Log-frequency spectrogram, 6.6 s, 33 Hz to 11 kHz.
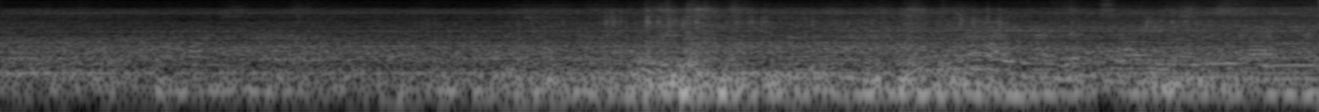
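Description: Interior of a moving Hannover TW 6000 tram: a steady low rumble of its wheels and running gear on the rails, growing louder in the second half.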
